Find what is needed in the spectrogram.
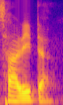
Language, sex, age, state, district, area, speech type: Assamese, male, 30-45, Assam, Nalbari, rural, read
